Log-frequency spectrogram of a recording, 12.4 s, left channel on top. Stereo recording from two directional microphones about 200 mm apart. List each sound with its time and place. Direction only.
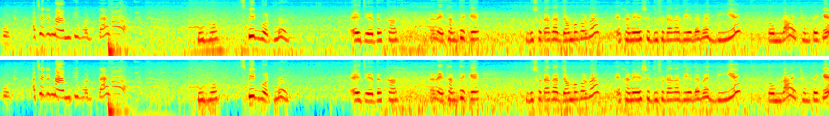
0.4 s speech: centre (ahead or behind)
3.7 s speech: 5° left (ahead or behind)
